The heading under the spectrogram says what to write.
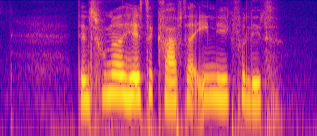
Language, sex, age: Danish, female, 34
